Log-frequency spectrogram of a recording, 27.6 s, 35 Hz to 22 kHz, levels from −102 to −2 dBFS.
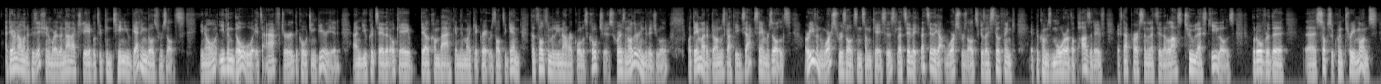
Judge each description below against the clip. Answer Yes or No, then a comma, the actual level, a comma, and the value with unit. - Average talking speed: No, fast, 230 wpm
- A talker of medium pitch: No, very low, 90 Hz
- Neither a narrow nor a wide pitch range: Yes, average, 3.5 semitones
